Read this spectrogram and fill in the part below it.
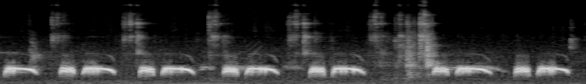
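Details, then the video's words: Spotted dove cooing in the 'thổ' voice style, used for luring wild doves: a steady run of low, throaty short-long coo pairs with drawn, slightly falling notes, while faint higher chirps from small birds sound in between. "Tiếng cu gáy giọng thổ giọng hay dùng kích bổi hiệu quả"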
